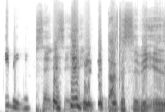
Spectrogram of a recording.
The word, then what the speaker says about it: Sebi: It's not even Sebi, it's CB.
